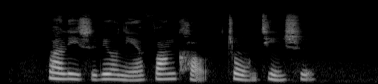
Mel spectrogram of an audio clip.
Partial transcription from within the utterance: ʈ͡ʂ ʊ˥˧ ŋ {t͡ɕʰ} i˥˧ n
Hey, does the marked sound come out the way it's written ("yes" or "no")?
no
